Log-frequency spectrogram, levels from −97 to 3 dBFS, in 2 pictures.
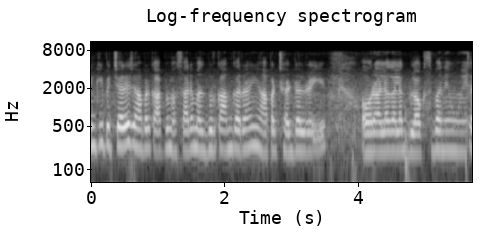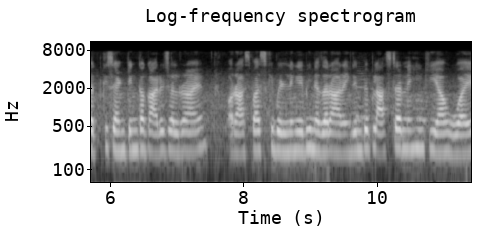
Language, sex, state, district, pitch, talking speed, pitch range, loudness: Hindi, female, Goa, North and South Goa, 205 Hz, 230 wpm, 195-215 Hz, -16 LUFS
